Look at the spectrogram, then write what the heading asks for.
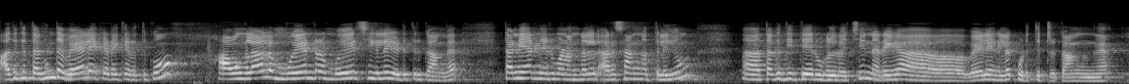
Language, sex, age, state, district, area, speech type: Tamil, female, 45-60, Tamil Nadu, Salem, urban, spontaneous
